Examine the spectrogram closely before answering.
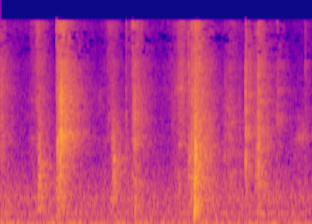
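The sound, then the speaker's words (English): Playing cards being shuffled and dealt onto a deck, heard as a few crisp, papery riffling bursts in an uneven rhythm, alone without talk. “Can we get some more cards on the deck, please?”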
